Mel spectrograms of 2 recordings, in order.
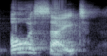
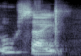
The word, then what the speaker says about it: oocyte: So we call this developing egg an oocyte. And we pronounce both O's. It's not oocyte. Don't say oocyte.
